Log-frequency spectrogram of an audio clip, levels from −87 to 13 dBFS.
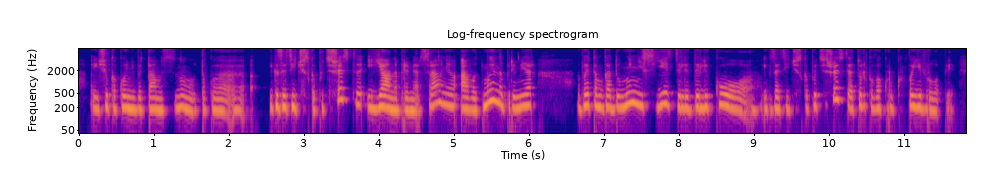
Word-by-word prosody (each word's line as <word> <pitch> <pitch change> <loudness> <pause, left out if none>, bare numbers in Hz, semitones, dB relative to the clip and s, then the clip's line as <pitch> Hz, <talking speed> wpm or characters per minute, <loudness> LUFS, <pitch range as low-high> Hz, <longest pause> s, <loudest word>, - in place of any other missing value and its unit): ещё 195 +1 -1
какое-нибудь 195 -2 +1
там, 190 -2 +1
с 180 +2 -8
ну, 200 -5 0
такое 175 0 -4
э 355 - -15 0.2
экзотическое 205 -3 0
путешествие. 255 - -2
И 210 - -2
я, 205 +1 +6
например, 175 -1 +1
сравниваю: 235 +3 0
а 200 0 +5
вот 180 +1 -2
мы, 295 +7 +6
например, 230 -2 +1 0.5
в 200 +2 -5
этом 230 -1 +3
году, 210 -1 +1
мы 240 +5 +4
не 260 -4 +4
съездили 230 -2 -1
далеко, 200 - +1
экзотическое 190 0 -5
путешествие, 230 - -2
а - - -18
только 225 -2 -4
вокруг 195 -1 -6
по - - -3
Европе. 185 -6 -1
200 Hz, 155 wpm, -23 LUFS, 185-225 Hz, 0.5 s, я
